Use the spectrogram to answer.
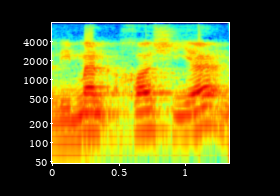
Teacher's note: nun sukun bertemu dengan kha, dibaca idhar halqi, dibaca jelas, tidak boleh berdengung. Jangan dibaca liman khasyiyah, tidak boleh.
